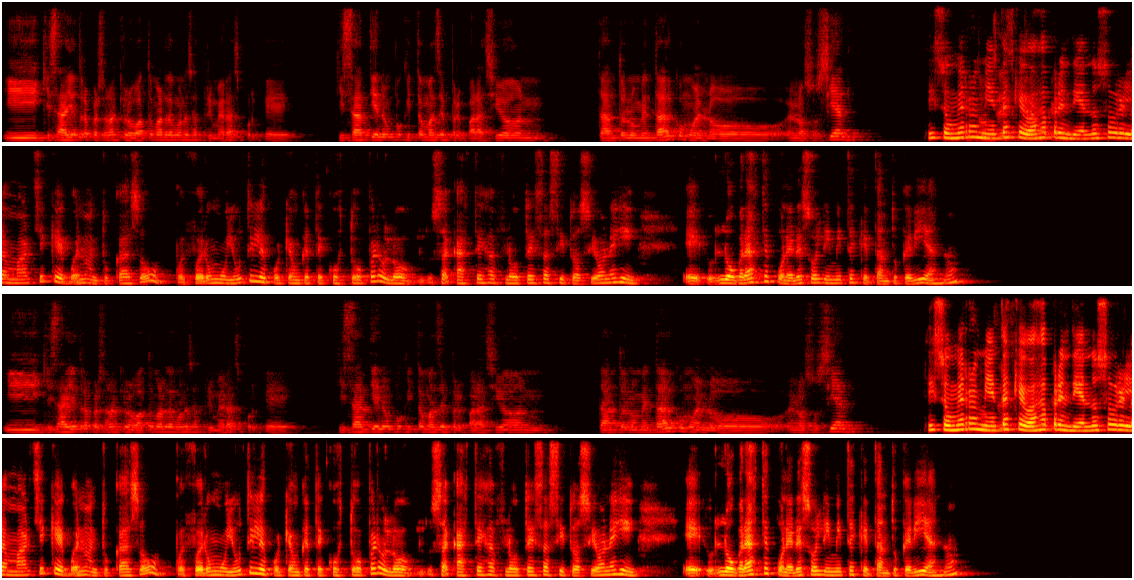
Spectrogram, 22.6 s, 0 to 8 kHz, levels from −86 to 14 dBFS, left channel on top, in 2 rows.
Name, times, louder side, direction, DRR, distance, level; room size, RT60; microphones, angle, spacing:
voice 1, 0.0-2.9 3.3-5.4 6.0-8.5 9.8-10.6, left 1 dB, 45° left, 1.4 m, -43 dB
voice 2, 9.3-20.9, right 4 dB, 50° right, 0.4 m, -26 dB
7.5 x 3.7 x 6.2 m
head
